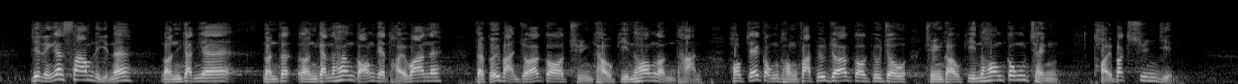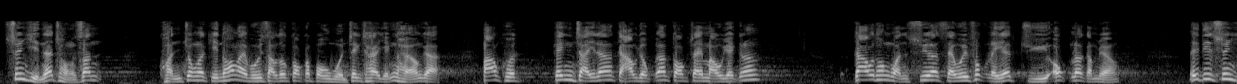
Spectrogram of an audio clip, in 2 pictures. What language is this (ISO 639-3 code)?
yue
